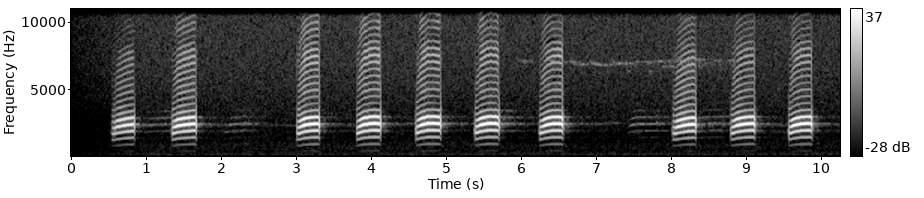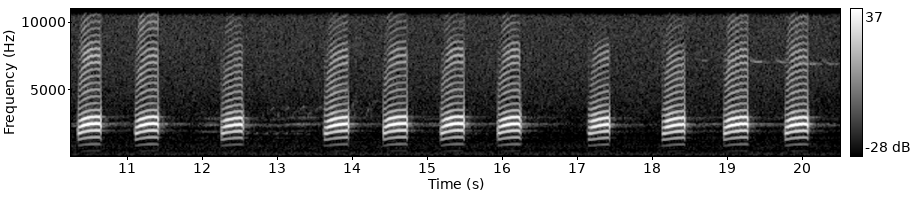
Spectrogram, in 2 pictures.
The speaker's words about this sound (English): Perhaps you've heard a red-breasted nuthatch singing its monotonous honking song all day long.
